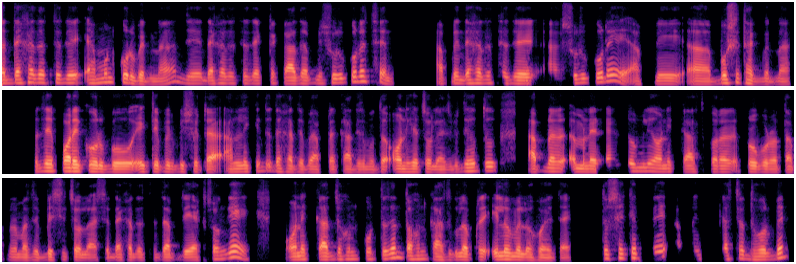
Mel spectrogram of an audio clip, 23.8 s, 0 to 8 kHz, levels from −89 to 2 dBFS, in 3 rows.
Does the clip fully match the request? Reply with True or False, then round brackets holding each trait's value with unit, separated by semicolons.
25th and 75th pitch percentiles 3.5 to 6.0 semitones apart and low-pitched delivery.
True (3.9 semitones; 110 Hz)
